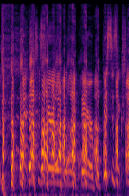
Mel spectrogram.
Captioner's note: laughter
